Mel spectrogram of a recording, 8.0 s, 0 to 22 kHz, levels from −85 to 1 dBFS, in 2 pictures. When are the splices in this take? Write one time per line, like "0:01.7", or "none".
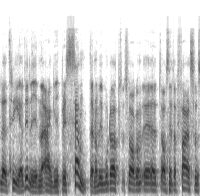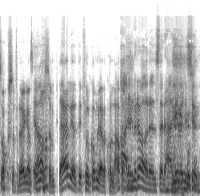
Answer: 0:06.4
